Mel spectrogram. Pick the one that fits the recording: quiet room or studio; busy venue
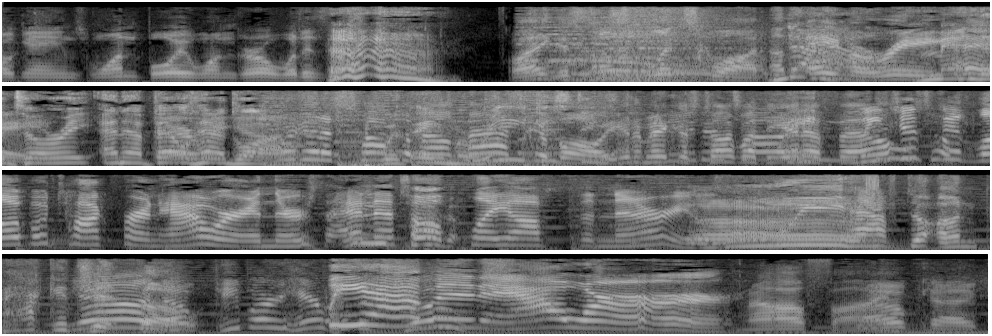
busy venue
